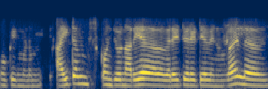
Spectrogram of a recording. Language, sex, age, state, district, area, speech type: Tamil, female, 18-30, Tamil Nadu, Dharmapuri, rural, conversation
